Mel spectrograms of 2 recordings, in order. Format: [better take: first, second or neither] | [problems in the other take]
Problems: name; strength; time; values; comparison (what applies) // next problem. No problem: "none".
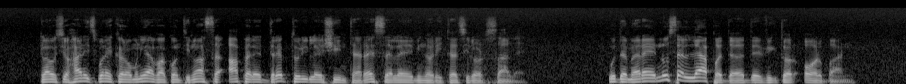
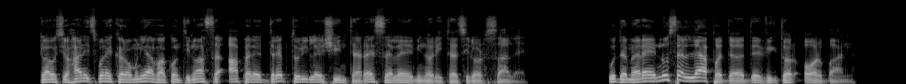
second | hiss; faint; throughout; 20 dB below the speech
